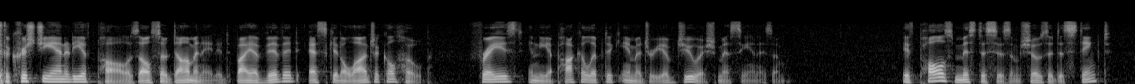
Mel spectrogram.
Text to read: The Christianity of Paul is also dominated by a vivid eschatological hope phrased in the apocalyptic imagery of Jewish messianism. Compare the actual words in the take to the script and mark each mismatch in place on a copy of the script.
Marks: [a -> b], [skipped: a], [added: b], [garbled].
The Christianity of Paul is also dominated by a vivid eschatological hope phrased in the apocalyptic imagery of Jewish messianism. [added: If Paul's mysticism shows a distinct]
